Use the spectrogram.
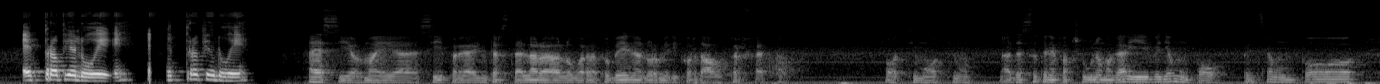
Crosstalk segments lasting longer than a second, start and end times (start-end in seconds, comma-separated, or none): none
